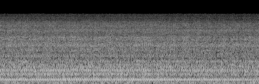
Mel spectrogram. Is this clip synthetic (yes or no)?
no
